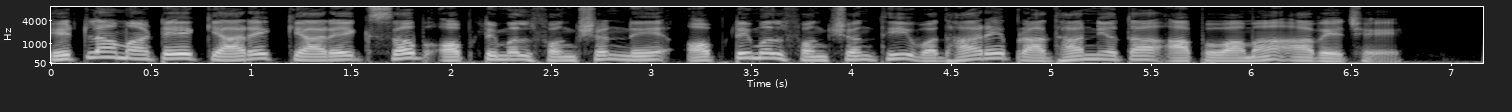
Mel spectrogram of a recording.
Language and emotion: Gujarati, neutral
